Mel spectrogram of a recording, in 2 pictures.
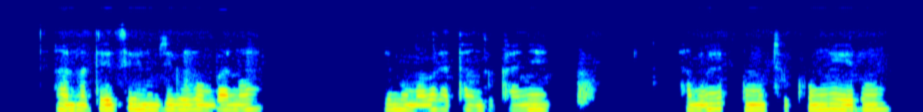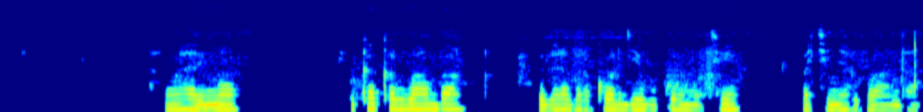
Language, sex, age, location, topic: Kinyarwanda, female, 50+, Kigali, health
